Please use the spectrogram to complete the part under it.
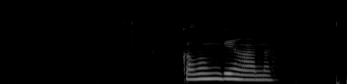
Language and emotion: Russian, neutral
